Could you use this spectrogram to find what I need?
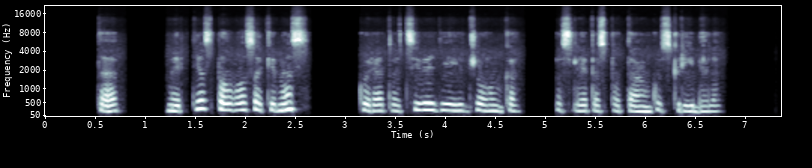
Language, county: Lithuanian, Panevėžys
